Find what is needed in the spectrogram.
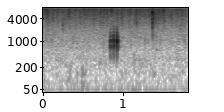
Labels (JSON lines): {"label": "biophony, damselfish", "recorder": "SoundTrap 500"}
